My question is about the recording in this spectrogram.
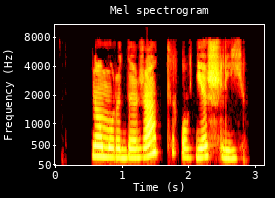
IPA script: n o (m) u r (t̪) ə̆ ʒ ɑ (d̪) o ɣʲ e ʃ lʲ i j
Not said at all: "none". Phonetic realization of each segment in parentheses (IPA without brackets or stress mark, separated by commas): m, d̪, t̪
